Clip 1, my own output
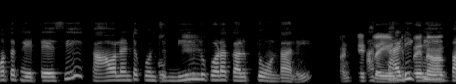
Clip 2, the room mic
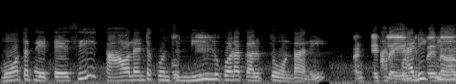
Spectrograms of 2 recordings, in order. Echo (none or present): present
